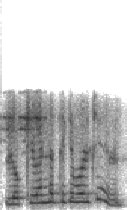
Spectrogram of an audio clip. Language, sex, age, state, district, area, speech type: Bengali, female, 18-30, West Bengal, Paschim Bardhaman, rural, conversation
